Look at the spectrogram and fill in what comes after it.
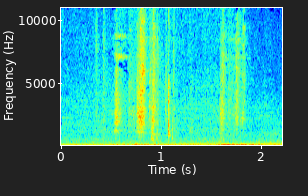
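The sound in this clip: A car driving from Tel Aviv down to the West Bank toward South Mount Hebron gives a steady, low road rumble, with a few brief higher clicks and knocks above it.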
